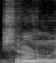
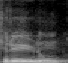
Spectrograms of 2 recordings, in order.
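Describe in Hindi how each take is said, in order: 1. पहला स्वर छोटा a है। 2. पहला स्वर e है। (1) "श्रणु नहीं" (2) "श्रणु नहीं श्रेणु"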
